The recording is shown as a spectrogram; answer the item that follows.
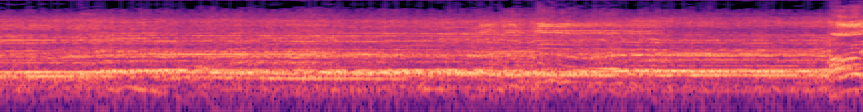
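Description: Loud chanting through a public-address system: one voice holds a long, steady note, with crowd voices under it.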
